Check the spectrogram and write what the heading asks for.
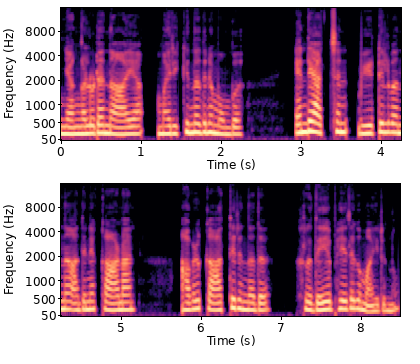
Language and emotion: Malayalam, sad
